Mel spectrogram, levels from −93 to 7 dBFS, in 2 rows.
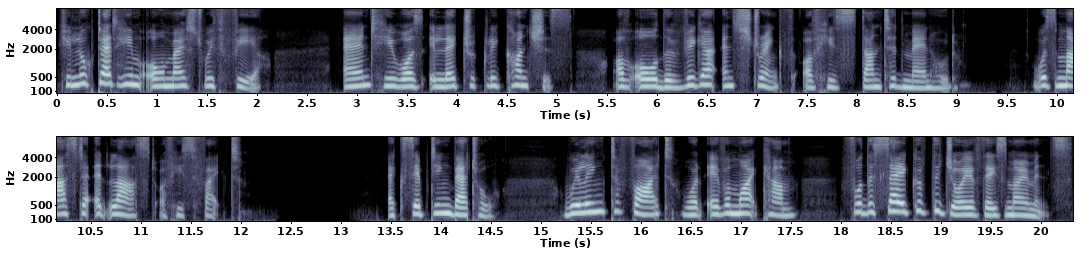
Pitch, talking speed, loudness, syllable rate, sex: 225 Hz, 135 wpm, -19 LUFS, 4.2 syllables/s, female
